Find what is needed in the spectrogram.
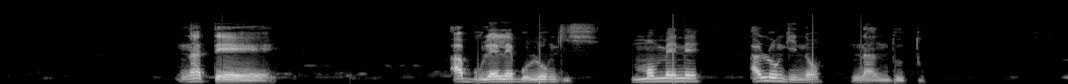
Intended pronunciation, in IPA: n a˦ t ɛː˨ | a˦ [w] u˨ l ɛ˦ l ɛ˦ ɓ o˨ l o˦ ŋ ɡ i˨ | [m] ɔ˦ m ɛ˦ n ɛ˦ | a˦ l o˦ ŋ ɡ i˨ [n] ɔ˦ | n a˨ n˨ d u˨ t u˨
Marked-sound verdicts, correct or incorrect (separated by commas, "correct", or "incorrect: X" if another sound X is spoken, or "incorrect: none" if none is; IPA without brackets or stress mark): incorrect: b, correct, correct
